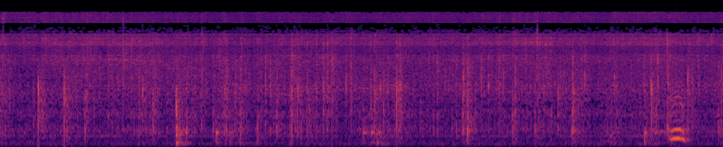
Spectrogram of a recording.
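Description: Fried potatoes and chanterelle mushrooms sizzling in a frying pan, with a wooden spatula scraping and knocking against the pan as the mix is stirred.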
